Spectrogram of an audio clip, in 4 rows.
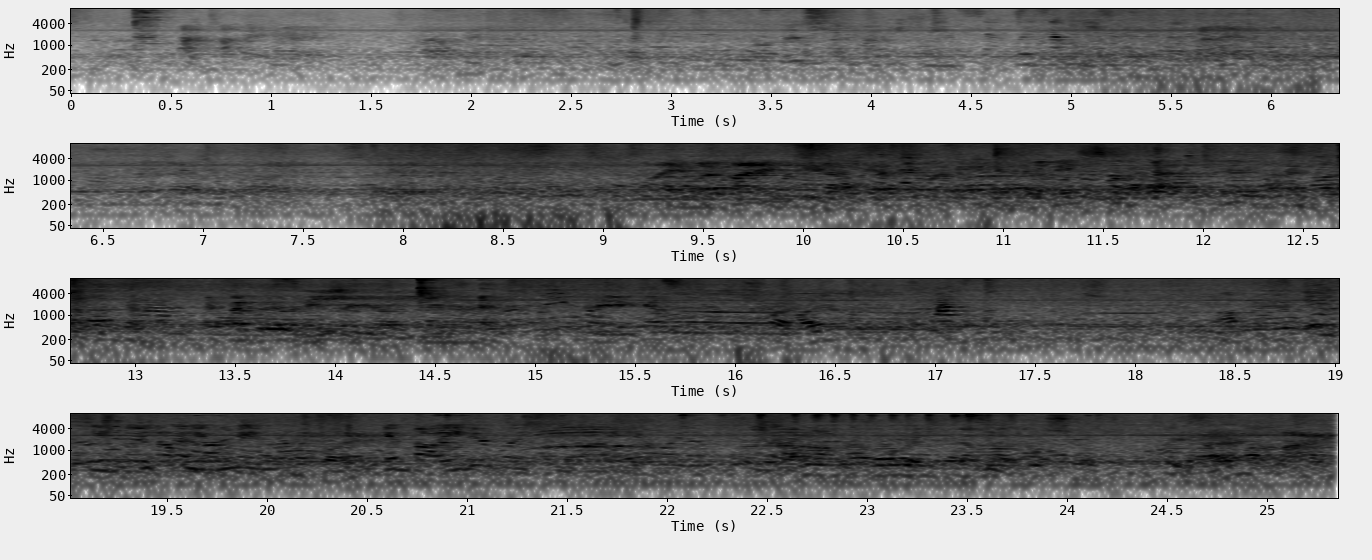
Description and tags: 2012 instabul street zoom h1
city, field-recording, instanbul, people, street, turkey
